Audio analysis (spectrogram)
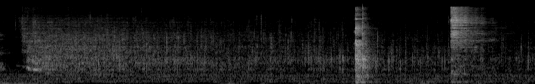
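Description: Egg mixture is poured into a hot pan with olive oil and spread, giving a soft hiss of frying that starts abruptly and holds steady, followed by two sharp metallic clinks of a utensil against the pan.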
